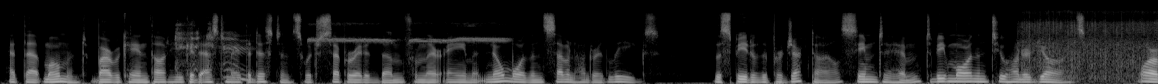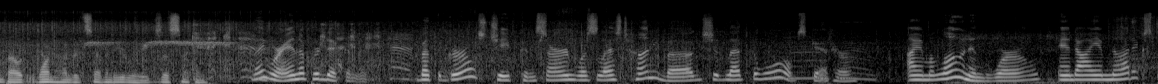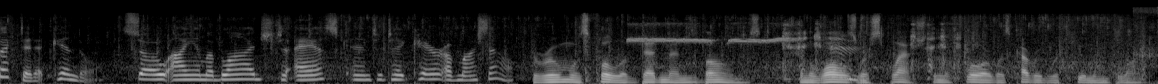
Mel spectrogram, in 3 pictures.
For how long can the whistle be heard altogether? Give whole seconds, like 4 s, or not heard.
5 s.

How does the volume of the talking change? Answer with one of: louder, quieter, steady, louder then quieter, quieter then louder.
steady.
